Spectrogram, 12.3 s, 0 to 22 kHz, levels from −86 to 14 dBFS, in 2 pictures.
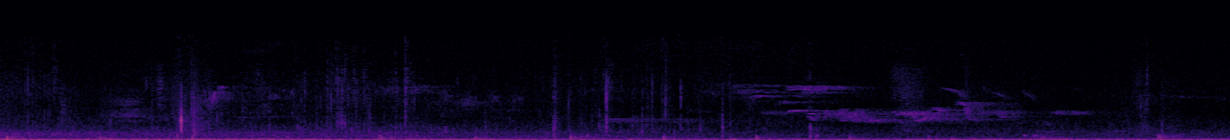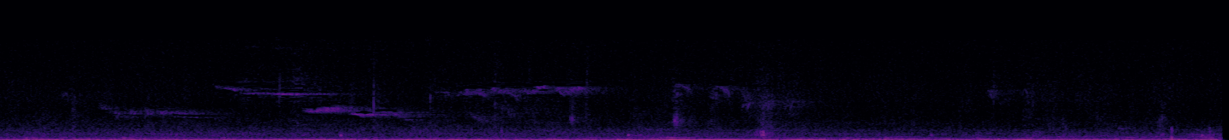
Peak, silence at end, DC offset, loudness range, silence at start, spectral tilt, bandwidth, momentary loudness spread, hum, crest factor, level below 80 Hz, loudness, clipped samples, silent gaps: -22 dBFS; 0 s; under 0.1%; 3 LU; 0 s; -5 dB/octave; 16 kHz; 7 LU; none; 20 dB; -42 dBFS; -46 LUFS; under 0.1%; none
